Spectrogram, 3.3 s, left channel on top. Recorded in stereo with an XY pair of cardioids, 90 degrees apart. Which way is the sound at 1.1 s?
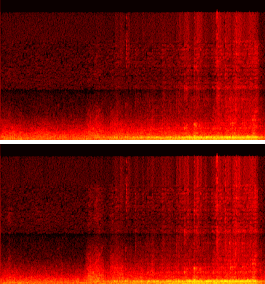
35° right.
